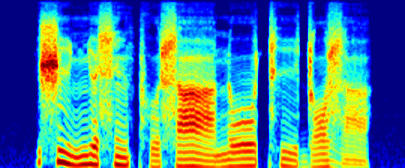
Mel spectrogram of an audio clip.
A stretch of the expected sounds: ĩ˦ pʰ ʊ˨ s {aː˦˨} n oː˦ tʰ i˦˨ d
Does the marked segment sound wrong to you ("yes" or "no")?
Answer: no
